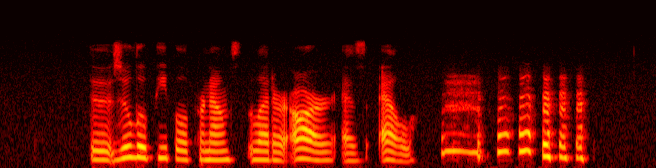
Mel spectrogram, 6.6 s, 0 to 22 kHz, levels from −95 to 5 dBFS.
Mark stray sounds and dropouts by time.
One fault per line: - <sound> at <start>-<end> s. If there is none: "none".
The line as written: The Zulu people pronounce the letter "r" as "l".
- laugh at 4.4-6.0 s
